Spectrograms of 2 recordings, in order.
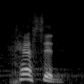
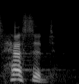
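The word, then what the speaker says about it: chesed (חֶסֶד): Now that word, steadfast love, is the word chesed. Did I just spit a little bit? Chesed. Okay? The way that we say that in English is just hesed. H-E-S-E-D is how you'd spell that.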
